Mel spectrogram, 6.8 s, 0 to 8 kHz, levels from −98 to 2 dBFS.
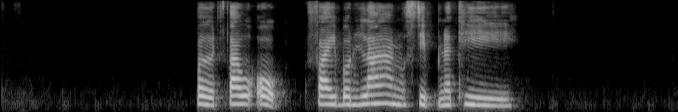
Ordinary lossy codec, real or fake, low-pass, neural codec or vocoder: none; fake; none; codec, 16 kHz, 4.8 kbps, FACodec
